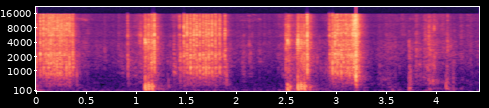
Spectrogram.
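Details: Kyoritsu chainsaw of unknown junk condition, tagged seizure and low compression: repeated rasping recoil pulls, each a short whir with no firing or catch; cranks but will not start, cause suspected not confirmed, overhaul being considered.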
